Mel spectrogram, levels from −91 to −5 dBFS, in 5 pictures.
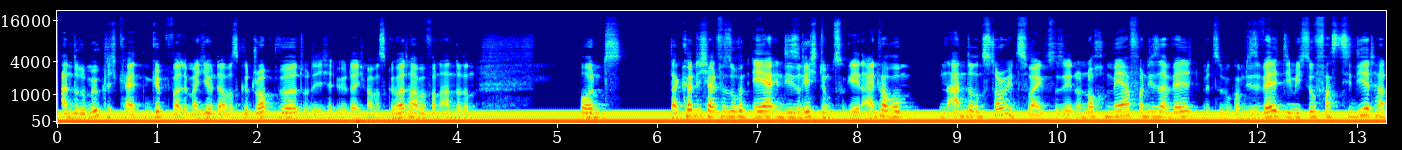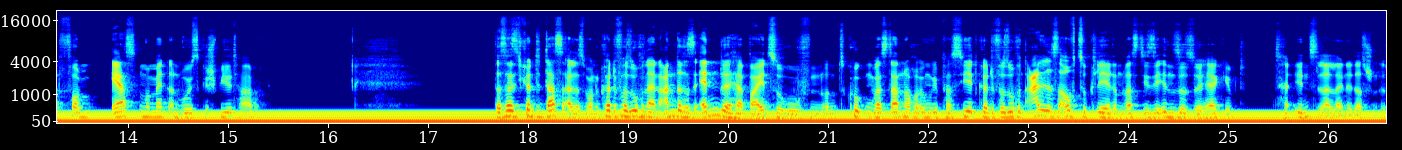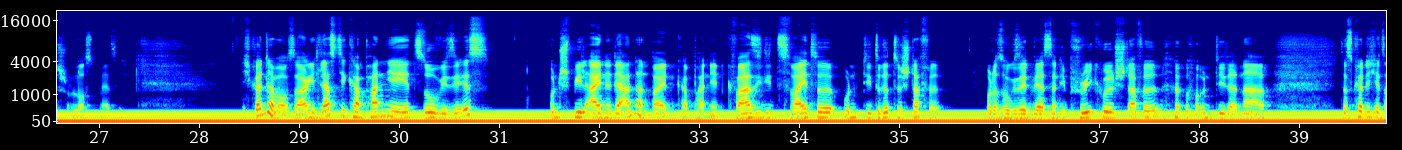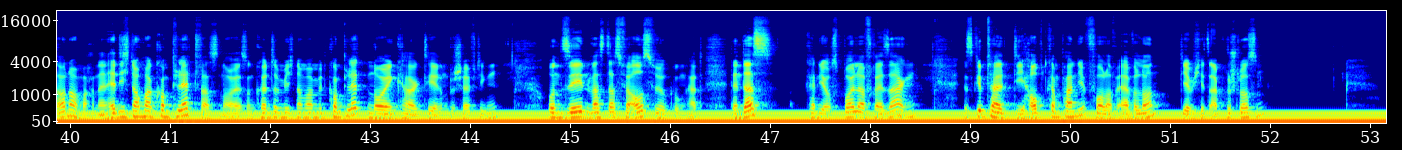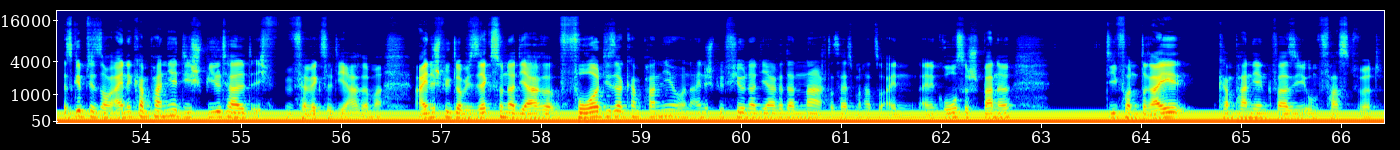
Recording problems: electrical hum; noticeable; throughout; 50 Hz, 10 dB below the speech

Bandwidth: 18 kHz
